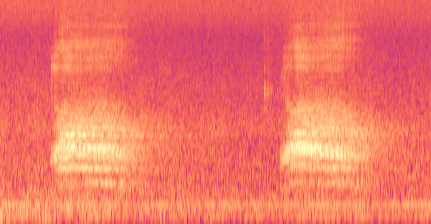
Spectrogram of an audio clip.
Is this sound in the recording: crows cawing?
yes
